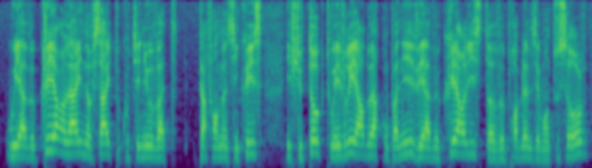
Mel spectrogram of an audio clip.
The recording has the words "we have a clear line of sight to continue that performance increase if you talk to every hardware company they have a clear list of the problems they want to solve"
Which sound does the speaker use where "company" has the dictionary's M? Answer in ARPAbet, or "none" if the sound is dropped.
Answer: none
